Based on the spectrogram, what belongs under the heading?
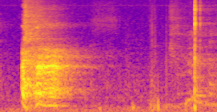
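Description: A single throaty cough from a person getting over a cold bursts out loudly, followed by quieter breathy clicks and a short sharp snap of sound near the end.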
